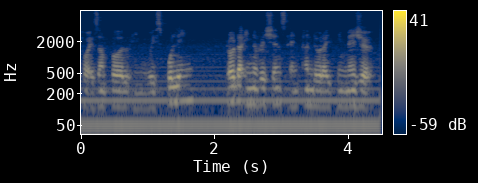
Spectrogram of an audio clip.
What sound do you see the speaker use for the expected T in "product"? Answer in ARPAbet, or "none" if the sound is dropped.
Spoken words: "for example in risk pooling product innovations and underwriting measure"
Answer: none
